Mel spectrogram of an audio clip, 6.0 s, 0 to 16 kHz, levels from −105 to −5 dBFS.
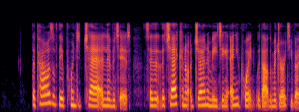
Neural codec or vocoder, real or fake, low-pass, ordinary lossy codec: none; real; 7.2 kHz; none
